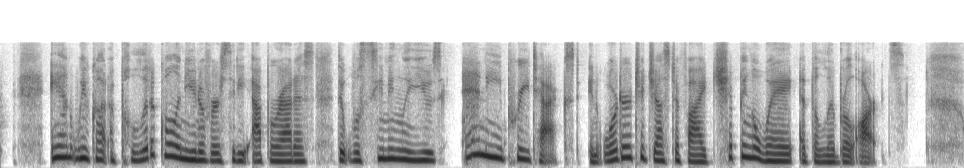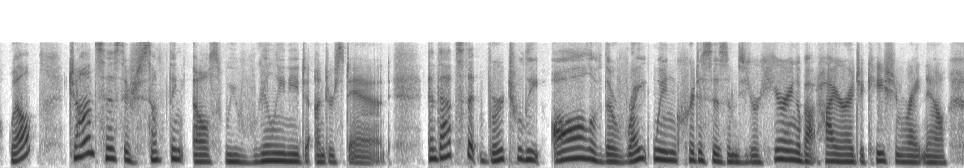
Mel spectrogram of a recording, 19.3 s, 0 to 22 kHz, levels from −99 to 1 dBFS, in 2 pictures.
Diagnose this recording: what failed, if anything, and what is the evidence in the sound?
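Nothing in this recording failed.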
